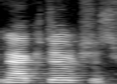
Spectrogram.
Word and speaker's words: Nacogdoches: That was Lake Nacogdoches, right?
